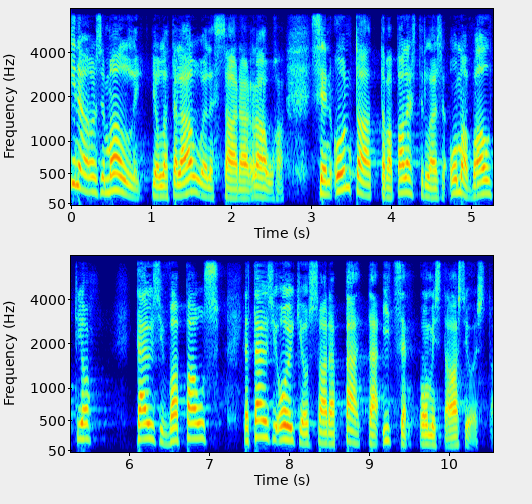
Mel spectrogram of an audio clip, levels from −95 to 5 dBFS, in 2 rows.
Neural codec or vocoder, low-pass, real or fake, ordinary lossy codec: codec, 16 kHz in and 24 kHz out, 1 kbps, XY-Tokenizer; 7.2 kHz; fake; none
